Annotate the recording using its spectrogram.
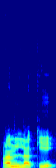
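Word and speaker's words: unlucky: फिर से sentence complete हो जाएगा, ही इज एन अनलकी मैन। ही इज एन अनलकी मैन। ठीक है, यू है लेकिन प्रोनाउंसिएशन हो रहा है ओ, अनलकी।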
